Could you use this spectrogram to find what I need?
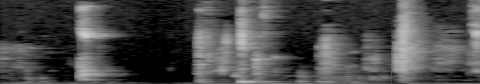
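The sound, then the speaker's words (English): Someone takes a few quiet sips of water, with soft slurps and a swallow in short bursts and no talking. “Let me get a little thirst of water here.”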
